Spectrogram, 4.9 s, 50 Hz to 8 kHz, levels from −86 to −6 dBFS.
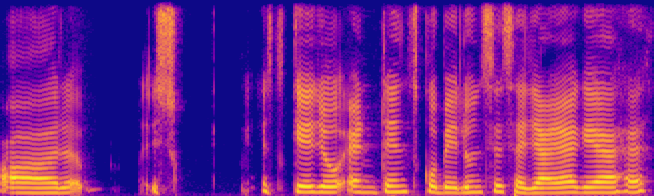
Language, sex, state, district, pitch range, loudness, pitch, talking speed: Hindi, female, Haryana, Rohtak, 205-240 Hz, -15 LUFS, 220 Hz, 135 wpm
